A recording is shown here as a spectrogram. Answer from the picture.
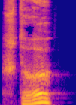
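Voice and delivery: loud, high shocked question; stunned. Acted. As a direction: blurt it out in disbelief. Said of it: "вытаращил глаза так". (ошеломлённо, громко)

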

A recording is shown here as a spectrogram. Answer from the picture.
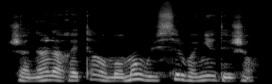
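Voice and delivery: ordinary delivery

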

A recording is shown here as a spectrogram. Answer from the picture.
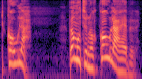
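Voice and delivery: high, loud, sudden exclamation; startled boy remembering something urgent. A narrator's reading. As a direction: blurt it out in alarm. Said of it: "tot hij plotseling geschrokken zei".

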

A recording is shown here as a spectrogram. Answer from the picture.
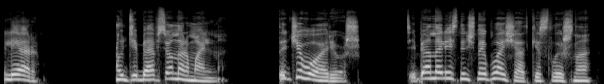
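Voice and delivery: ordinary delivery, nothing marked

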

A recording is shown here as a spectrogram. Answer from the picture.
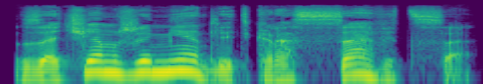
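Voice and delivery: slow, otherworldly voice from the void; unearthly creeping whisper-slow menace; eldritch horror. A narrator's reading. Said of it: "раздался потусторонний голос".

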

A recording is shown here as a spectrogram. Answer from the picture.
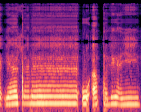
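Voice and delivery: يا سماء أقلعي recited very slowly and drawn out; teacher modelling يا سماء أقلعي slowly; slow recitation. Shown as a demonstration. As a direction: chant it like Quran recitation. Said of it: "مثلًا تقولي".

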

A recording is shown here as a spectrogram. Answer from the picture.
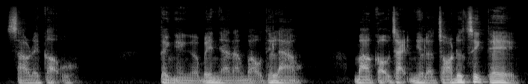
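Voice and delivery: low, soft worried asking; hushed question. A narrator's reading. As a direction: keep it hushed and wary. Old man asks, hushed. (hỏi nhỏ, thì thào lo lắng)

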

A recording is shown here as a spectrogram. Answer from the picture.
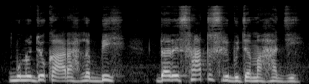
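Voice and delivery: plain reading voice

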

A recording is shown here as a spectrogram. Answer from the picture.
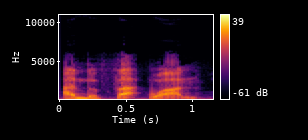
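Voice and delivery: loud, high soapbox rant; ranting orator. Acted. Bearded agitator denouncing Bertie to the crowd, ranting loudly. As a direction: harangue the crowd about idle rich. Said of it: "proceeded the chappie".

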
